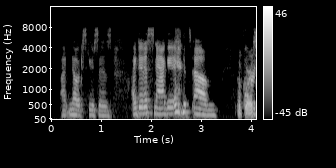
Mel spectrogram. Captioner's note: chuckles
